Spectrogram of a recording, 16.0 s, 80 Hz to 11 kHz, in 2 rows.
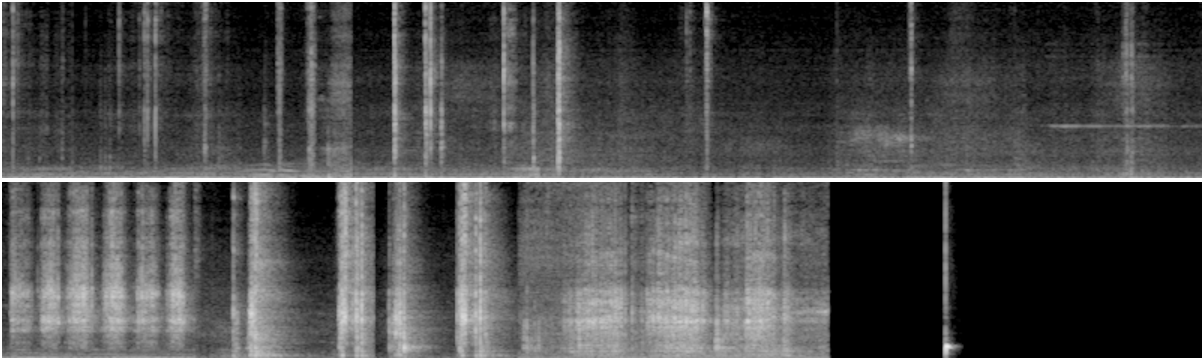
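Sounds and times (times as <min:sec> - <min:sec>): plastic parts scraping: 0:07.4 - 0:13.6.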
